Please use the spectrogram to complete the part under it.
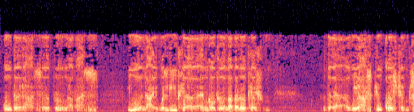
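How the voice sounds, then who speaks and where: An actor playing a menacing foreign spy in a radio mystery, with formal, deliberate, mockingly courteous speech. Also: male voice, medium pitch, big pitch swings, creaky. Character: cold, menacing male foreign spy with a gun. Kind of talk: old-time radio mystery acting. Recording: noisy, muffled old radio recording.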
